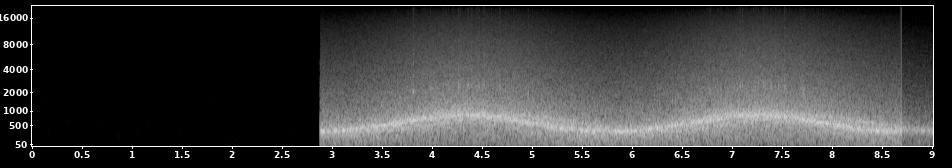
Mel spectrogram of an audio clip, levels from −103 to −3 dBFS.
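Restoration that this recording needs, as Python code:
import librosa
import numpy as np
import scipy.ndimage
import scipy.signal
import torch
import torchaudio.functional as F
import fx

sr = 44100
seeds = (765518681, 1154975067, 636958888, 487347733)

y = fx.fix_declip(x, sr, threshold_db=-19.5)
y = fx.fix_echo_inverse(y, sr, delay_ms=455, level_db=-10.0)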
